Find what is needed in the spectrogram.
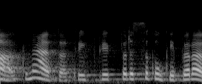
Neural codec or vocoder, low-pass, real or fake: codec, 16 kHz, 1 kbps, X-Codec, HuBERT features, trained on balanced general audio; 7.2 kHz; fake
